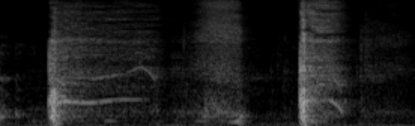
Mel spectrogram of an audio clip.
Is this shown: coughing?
yes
